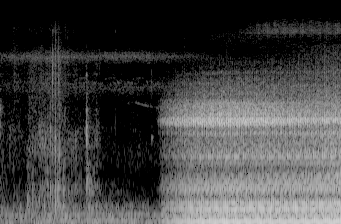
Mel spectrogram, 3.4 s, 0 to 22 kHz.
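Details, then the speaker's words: Ford 6610 tractor diesel, first start after replacing the lift pump, which was worn by tank vacuum from an unvented fuel cap; system bled. Quiet for about 1.5 seconds, then it catches quickly into a smooth, even idle. Normal idle. "Yay, it runs. And it actually didn't take a whole lot of cranking, which is odd."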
